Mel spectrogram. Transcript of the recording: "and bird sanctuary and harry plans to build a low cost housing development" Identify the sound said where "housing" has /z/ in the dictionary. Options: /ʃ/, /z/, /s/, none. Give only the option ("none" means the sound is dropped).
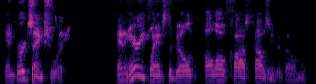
/z/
